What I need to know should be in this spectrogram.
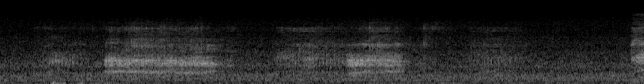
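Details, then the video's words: Buffalo calling in a series of short, nasal, mid-pitched moans. Each lasts about a second and they come every two to three seconds, with a soft hiss in the background. "Buffalo Sound Effect"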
